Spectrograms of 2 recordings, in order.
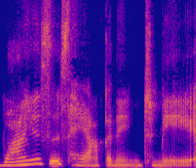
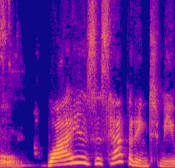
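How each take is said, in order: First: It sounds complaining and self-pitying. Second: It sounds curious and open.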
